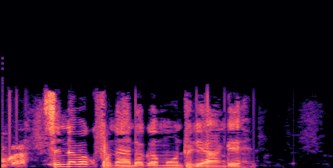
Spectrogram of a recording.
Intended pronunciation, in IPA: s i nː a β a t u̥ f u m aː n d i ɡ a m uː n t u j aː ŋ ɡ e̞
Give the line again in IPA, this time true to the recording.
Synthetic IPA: s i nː a β a k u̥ f u n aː n d a ɡ a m uː n t u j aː ŋ ɡ e̞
